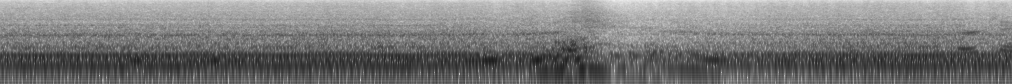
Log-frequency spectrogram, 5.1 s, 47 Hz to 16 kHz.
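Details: 2006 Honda CBR1000RR after stator and voltage regulator replacement: strong, even running note dips briefly off throttle, then picks back up with no misses; voltmeter reads 12.8 V, charging; normal running.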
